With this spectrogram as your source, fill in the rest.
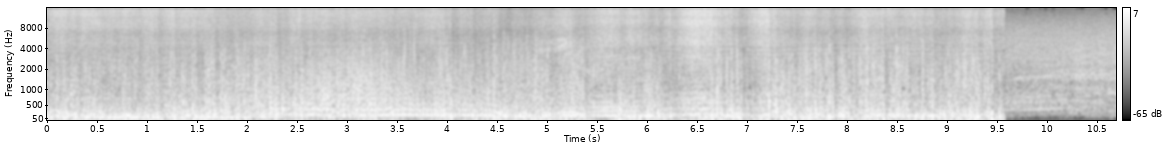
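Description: A drone's propellers buzz loudly and steadily.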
